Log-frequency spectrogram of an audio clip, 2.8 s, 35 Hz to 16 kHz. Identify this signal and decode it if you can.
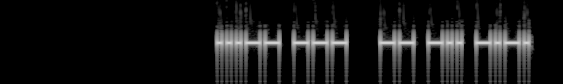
Morse code, heard as a keyed tone, about 50 wpm, 700 Hz. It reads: 3O MDC
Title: Winter Field Day Exchanges Encore 50wpm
